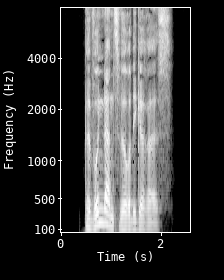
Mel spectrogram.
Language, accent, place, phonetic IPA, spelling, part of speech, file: German, Germany, Berlin, [bəˈvʊndɐnsˌvʏʁdɪɡəʁəs], bewundernswürdigeres, adjective, De-bewundernswürdigeres.ogg
- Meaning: strong/mixed nominative/accusative neuter singular comparative degree of bewundernswürdig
